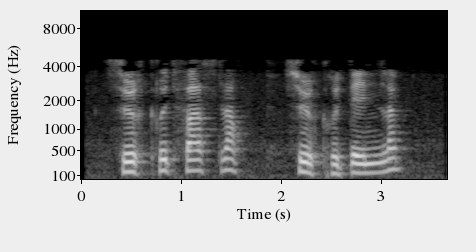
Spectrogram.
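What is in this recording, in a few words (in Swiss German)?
"surkrutfassel", Alsace Haut Rhin; vin; fût à choucroute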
